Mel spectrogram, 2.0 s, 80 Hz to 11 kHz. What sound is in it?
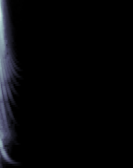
Lazor-Short-Mid2
A cheesy laser gun sound. Generated using Ableton Live's Operator using a pitch envelope and a variety of filtering and LFOs.
shoot, lazer, laser, weapon, sci-fi, zap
